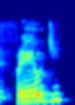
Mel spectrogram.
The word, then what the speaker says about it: Freud: Se escreve Freud, mas se lê Freud, freudiana, e se escreve freudiana.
